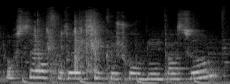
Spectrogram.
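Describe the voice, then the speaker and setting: A woman narrating a makeup tutorial as a vlogger, chatty and relaxed with lots of filler words. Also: sits high, moderate pace. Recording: roomy echoey room, faint music.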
